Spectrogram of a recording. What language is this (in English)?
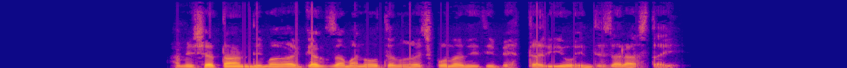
Khowar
